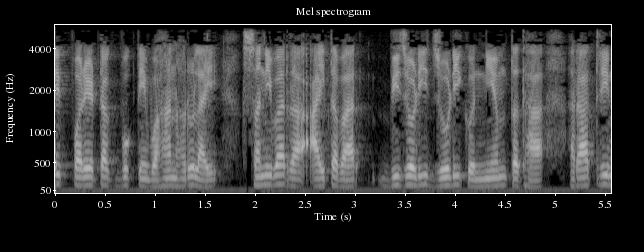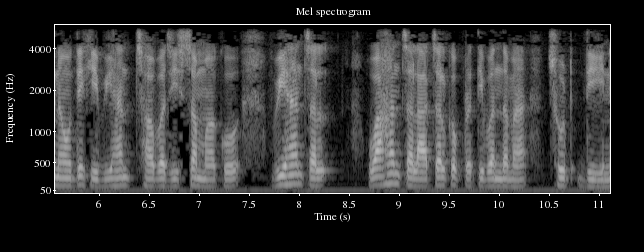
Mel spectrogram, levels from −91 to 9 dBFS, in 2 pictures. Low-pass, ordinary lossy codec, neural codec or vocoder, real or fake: 5.4 kHz; none; none; real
